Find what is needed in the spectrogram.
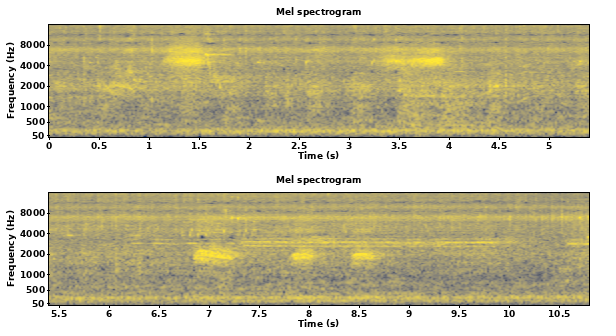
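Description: Outdoor ambience with a steady low rumble and short bird calls: two high calls in the first few seconds, then three lower calls close together near the end.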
